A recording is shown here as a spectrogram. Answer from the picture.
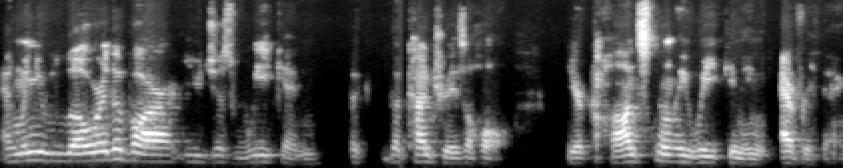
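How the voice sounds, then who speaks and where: Speaking in a plain, everyday voice, a man at a medium pitch keeps a moderate pace, showing ordinary pitch variation and big swings in loudness. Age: 60s. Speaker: podcast host. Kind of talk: casual debate chat. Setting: live stream.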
